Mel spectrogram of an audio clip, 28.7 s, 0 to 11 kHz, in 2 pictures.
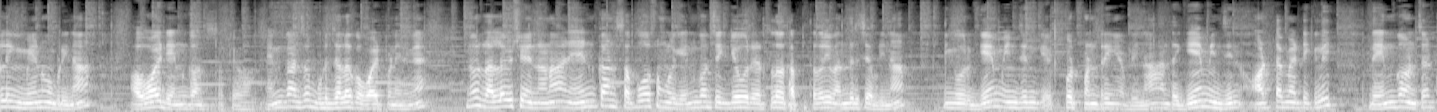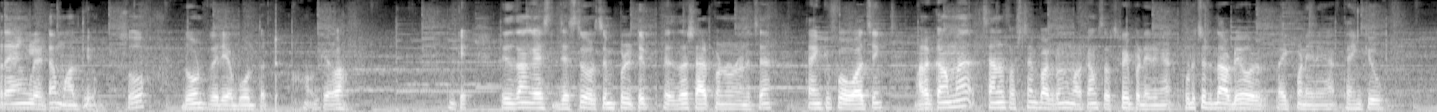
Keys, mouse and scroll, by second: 0.0-1.8 middle drag, 1.8 Tab, 2.3 scroll down 2, 2.5-5.1 middle drag, 5.1-7.8 scroll up 1, 7.8-8.2 scroll up 1, 11.2-11.6 scroll up 2, 11.6-12.0 scroll down 3, 12.0-15.1 middle drag, 15.5-15.8 scroll down 2, 15.8-17.5 middle drag, 17.5-18.5 scroll up 3.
